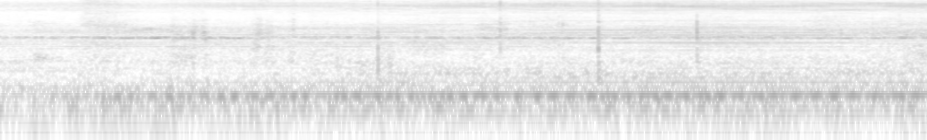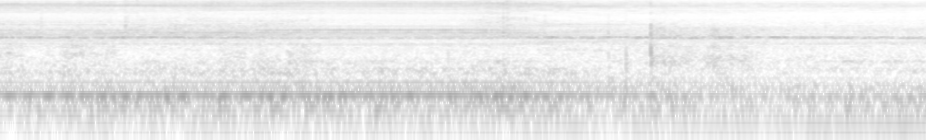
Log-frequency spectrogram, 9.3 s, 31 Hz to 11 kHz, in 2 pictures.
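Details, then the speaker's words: Changhong 21-inch CRT TV: indicator light on but the set won't start; only a steady rough electrical buzz and vibration with a faint high whine; flyback transformer fault. "Hai jadi seperti itu hanya ada suara mendengung ya bergetar"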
